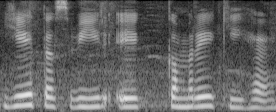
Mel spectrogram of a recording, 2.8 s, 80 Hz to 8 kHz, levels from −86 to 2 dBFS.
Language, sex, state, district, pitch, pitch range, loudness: Hindi, female, Haryana, Jhajjar, 230 Hz, 225-250 Hz, -17 LUFS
